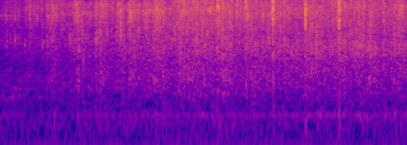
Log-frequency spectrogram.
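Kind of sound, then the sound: crowd, audience applause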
